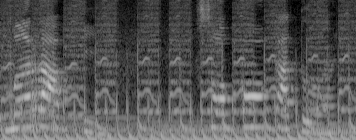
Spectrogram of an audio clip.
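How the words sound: The voice is full, from the chest or belly. The speaker calls it right. "Nah suaranya begitu"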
